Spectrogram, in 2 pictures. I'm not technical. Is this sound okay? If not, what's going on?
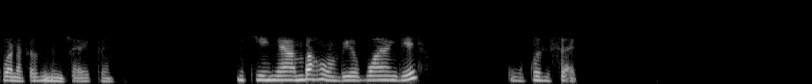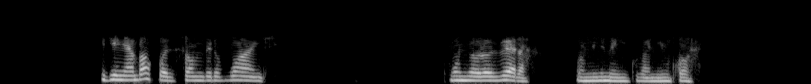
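No. From start to finish the speech sounds rough, dull and warbly, with nothing above about 3.6 kHz. This is tandem speech coding: the call passed through two different phone-network speech compressors in a row, each squeezing audio the previous one had already damaged.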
